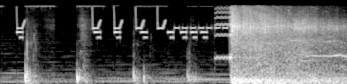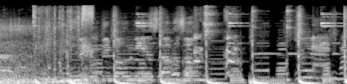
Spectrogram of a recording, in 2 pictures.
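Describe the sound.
A comedy-sketch time bomb explodes with a sudden loud boom that swells into a dense rumbling roar and slowly fades over several seconds, after brief tones and voices.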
